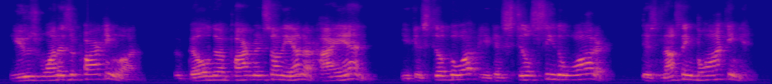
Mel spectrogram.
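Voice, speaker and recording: A man speaking out against a project at a local planning board meeting, heated and repetitive, stumbling through restarts and fillers. His voice sits a little high for a man. He is picked up from some distance off the mic in a meeting room. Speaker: public commenter at a planning board hearing. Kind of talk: public comment at a town meeting.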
